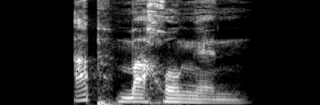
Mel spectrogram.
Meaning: plural of Abmachung
- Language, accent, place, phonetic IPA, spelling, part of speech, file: German, Germany, Berlin, [ˈapˌmaxʊŋən], Abmachungen, noun, De-Abmachungen.ogg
